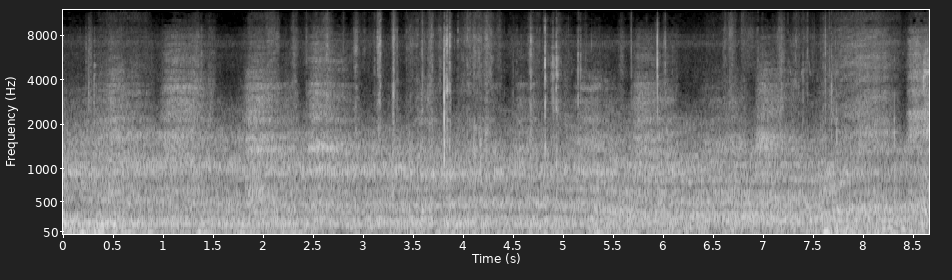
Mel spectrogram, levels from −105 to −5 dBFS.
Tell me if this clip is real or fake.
fake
